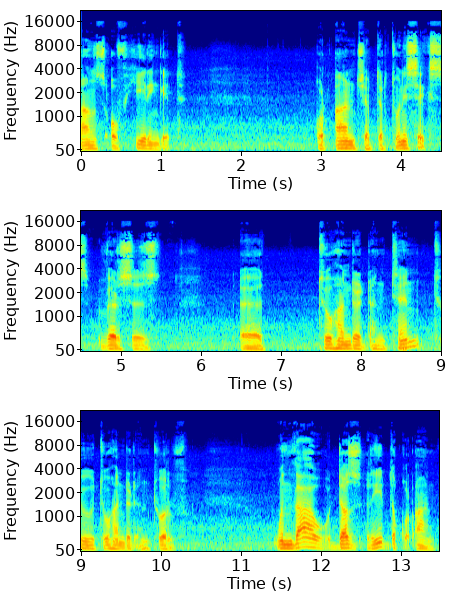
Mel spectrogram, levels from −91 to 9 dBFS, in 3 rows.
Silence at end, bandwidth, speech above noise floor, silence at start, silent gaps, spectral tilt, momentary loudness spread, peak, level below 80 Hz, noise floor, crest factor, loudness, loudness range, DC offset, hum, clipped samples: 0.05 s; 16 kHz; 21 dB; 0 s; none; -5 dB/octave; 24 LU; -2 dBFS; -38 dBFS; -39 dBFS; 18 dB; -18 LUFS; 4 LU; under 0.1%; none; under 0.1%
